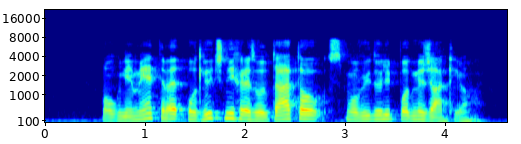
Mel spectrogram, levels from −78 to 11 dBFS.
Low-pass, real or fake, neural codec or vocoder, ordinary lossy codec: 7.2 kHz; fake; codec, 16 kHz, 4 kbps, FreqCodec, larger model; MP3, 96 kbps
